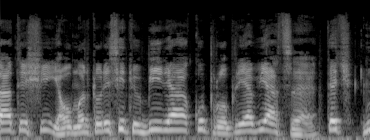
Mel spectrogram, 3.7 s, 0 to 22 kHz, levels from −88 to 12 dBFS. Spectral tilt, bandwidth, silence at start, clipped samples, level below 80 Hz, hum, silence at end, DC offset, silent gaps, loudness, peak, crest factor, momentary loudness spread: -6 dB/octave; 15 kHz; 0 s; under 0.1%; -44 dBFS; none; 0 s; under 0.1%; none; -18 LUFS; -2 dBFS; 16 dB; 5 LU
